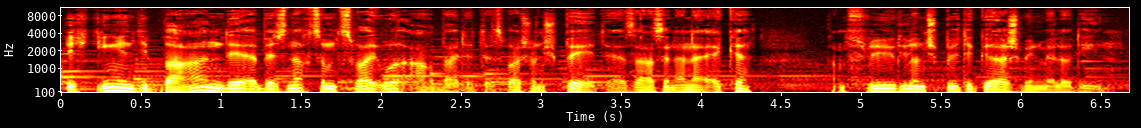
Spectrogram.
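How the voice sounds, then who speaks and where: A man's voice: sits low, fairly quick, creaky, music in the background. A man narrating and playing Daniel, a bitter man set on revenge, in an earnest, brooding radio play voice. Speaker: narrator and protagonist.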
